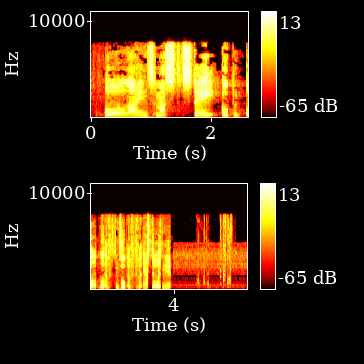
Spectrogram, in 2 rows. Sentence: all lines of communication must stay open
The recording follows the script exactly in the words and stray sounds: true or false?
false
